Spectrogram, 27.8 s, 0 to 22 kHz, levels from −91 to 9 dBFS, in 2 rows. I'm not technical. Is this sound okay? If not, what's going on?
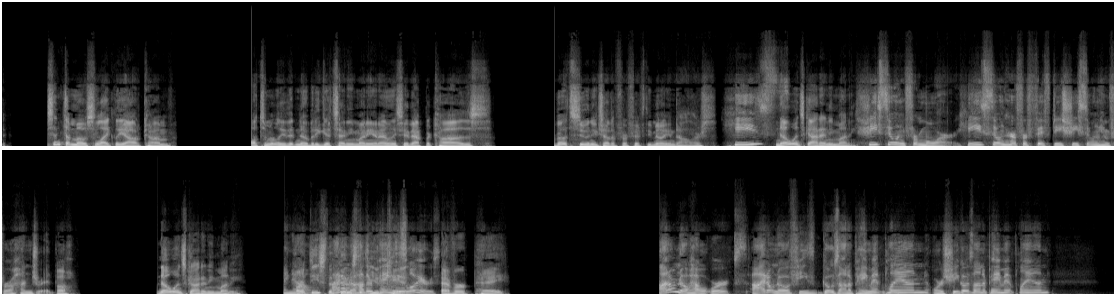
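No. This speech clip has a clipped start after a pause. After each silence, the playback device seems to doze off and needs a moment to wake, so the first 80 to 91 milliseconds of the next phrase go missing, at 0.49, 3.04, 6.82 (before "both suing each other"), 15.75, 17.34 (after "one's got any money") and 22.03 s (before "don't know how it"). The pauses also go fully quiet, but that alone is harmless. Here the opening sounds themselves are lost.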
